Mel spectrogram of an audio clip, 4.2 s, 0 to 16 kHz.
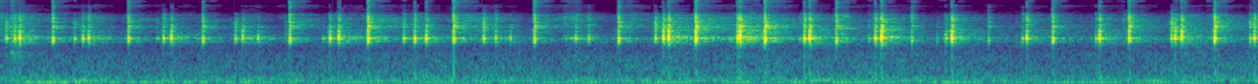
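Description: A medium aluminium aerosol body spray deodorant can, hollow and pressurized with a black plastic cap, is held upright and tapped rapidly with long painted nails. About 33 quick, short, bright clicks ring out, centred near 3 kHz with almost no low end. They form a light rattling patter that is steady throughout.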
